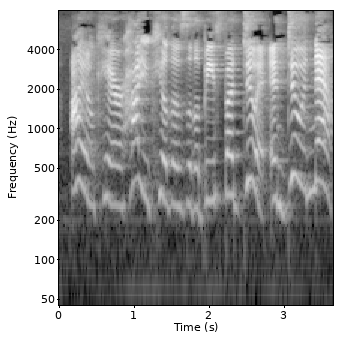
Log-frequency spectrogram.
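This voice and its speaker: Putting on a character voice, a woman speaks in a raised, projected voice at a high pitch. Her pace is moderate. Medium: read story. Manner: commanding, cruel.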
